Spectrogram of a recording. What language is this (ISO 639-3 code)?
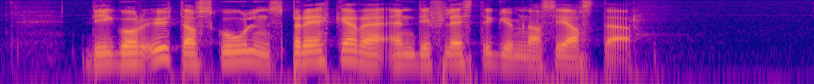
nor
